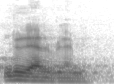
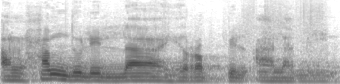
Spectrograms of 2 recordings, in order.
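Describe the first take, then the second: First: It is said carelessly, without sincerity. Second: It is said carefully and sincerely.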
